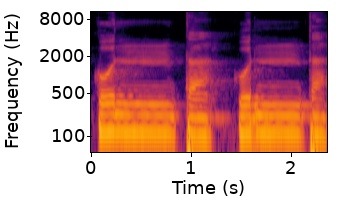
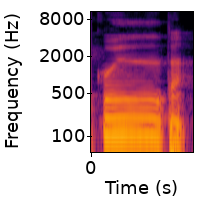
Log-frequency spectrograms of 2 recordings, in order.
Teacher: Yang tersisa hanya sifat dengungnya nun. Sementara makhrajnya itu sudah berpindah kepada makhrajnya ta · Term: ikhfa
